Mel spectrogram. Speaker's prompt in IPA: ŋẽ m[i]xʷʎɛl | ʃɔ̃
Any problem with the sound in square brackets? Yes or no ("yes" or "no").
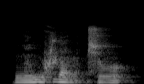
no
